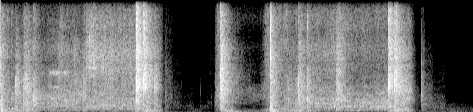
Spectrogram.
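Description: Skateboard wheels rolling with a rumbling noise on a painted quarter pipe and hard floor, broken by about five sharp clacks and slaps of boards landing and tails striking the ramp. Quieter near the end.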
